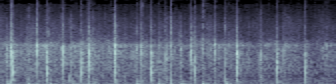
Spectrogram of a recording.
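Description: An audience at a Mend UK event applauds, with many overlapping claps forming a dense, steady patter of sharp, crisp hits that holds at an even, fairly loud level for a few seconds, with no one speaking.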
